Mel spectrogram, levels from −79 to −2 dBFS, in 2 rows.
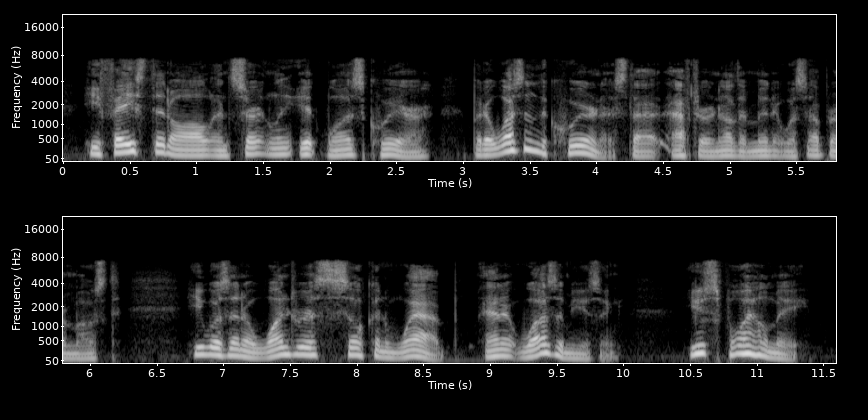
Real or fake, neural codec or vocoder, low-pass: real; none; 7.2 kHz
